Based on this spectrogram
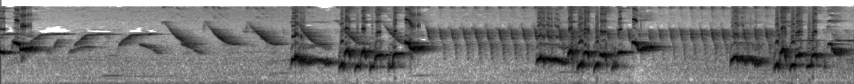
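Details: White-rumped shama, female voice used to lure a male into singing: a run of fast downslurred whistles, then three loud, complex warbling phrases with rich trills, each about two seconds apart.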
